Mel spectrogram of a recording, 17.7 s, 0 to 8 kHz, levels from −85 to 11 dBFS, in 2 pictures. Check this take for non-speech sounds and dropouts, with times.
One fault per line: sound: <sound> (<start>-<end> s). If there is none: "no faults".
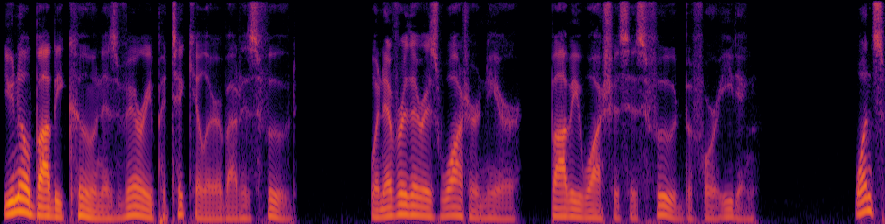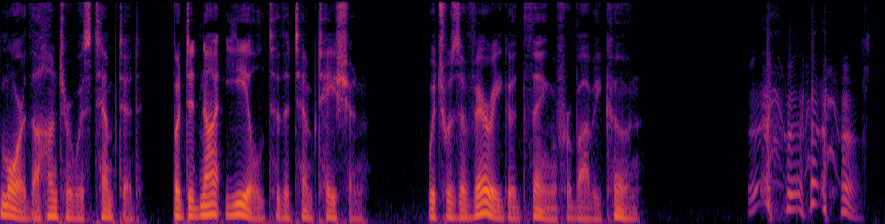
sound: cough (16.3-17.6 s)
